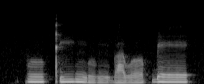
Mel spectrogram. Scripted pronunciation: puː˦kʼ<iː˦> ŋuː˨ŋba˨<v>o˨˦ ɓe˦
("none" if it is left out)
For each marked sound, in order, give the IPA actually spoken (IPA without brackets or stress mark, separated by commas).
iː˦, w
